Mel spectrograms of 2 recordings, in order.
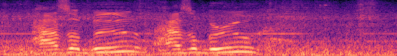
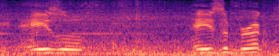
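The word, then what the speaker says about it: Hazebrouck: And I just stopped in, I believe it's pronounced Hazelbrook, whatever. It looks like Hazelbrook to me.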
